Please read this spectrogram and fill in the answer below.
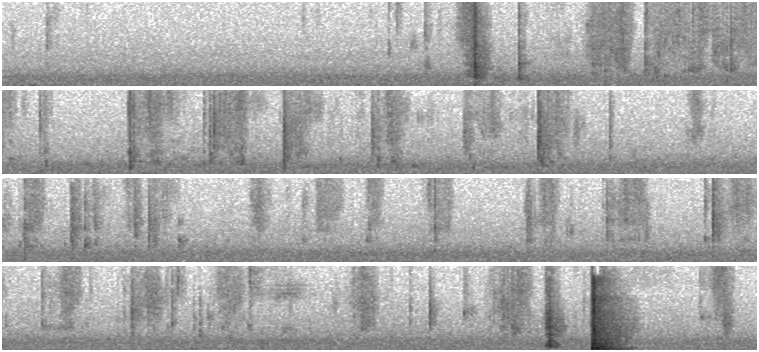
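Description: A stack of Score football trading cards being thumbed through by hand: faint, irregular little clicks and slides of card stock as each card is pushed off the stack.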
